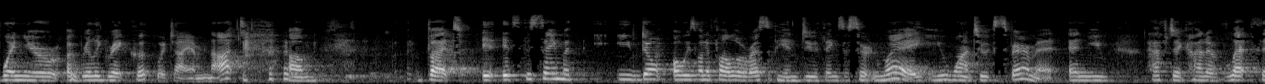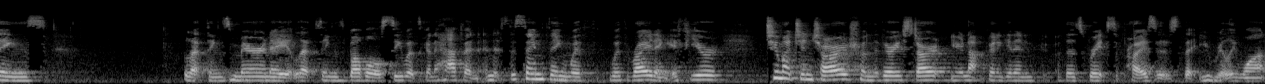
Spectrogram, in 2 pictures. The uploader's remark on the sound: This segment was recorded with an audience at Barrington Area Library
